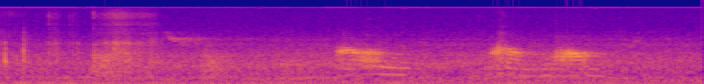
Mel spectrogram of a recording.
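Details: Domestic cat talking to birds gives three quick, clipped meow-like chirps close together near the end, after a stretch of soft rustling and faint background noise.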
